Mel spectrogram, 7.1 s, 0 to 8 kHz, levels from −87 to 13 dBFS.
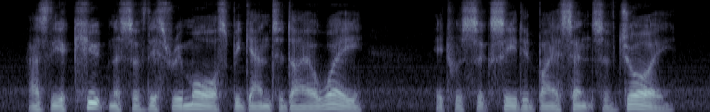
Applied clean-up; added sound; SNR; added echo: none; none; none; none.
